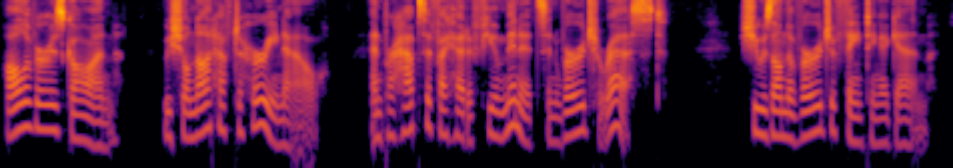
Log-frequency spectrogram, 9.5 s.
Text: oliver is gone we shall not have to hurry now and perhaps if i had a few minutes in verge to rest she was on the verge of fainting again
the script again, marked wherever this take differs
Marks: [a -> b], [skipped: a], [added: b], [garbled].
oliver is gone we shall not have to hurry now and perhaps if i had a few minutes in verge to rest she was on the verge of fainting again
